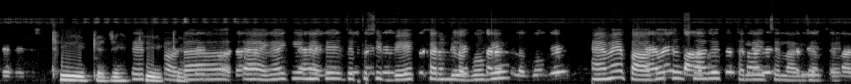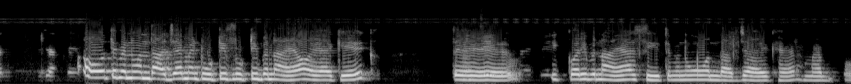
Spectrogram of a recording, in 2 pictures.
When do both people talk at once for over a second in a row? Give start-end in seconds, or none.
1.3-5.0, 6.5-8.4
